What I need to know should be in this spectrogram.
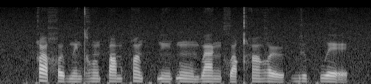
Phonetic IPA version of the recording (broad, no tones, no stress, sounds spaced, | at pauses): q ʏ χ ɵ b ɛ̃ d ʁ õ p ɑ m q õ kʷ ɠ ẽ ɠ õ b a ŋ x o qʰ õ ʁ ə˞ | ɡ ʏ kʷ ɛ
